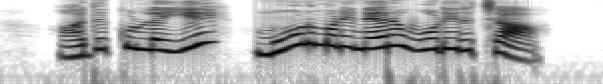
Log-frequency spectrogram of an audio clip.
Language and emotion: Tamil, surprised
